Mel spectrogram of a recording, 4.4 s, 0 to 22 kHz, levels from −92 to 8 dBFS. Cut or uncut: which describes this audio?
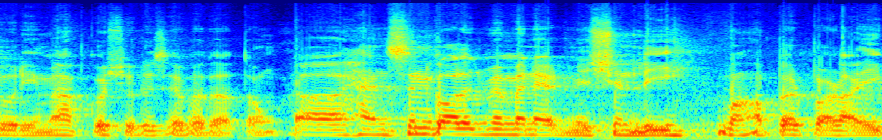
cut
